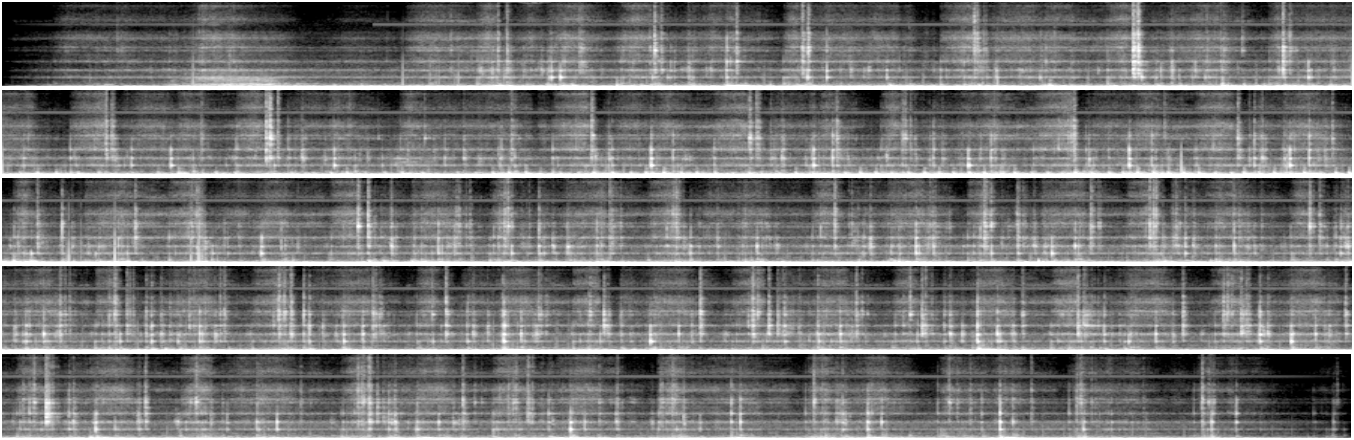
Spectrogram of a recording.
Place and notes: berlin, ohlauer str., waschsalon - normal washing program
normal washing operation, contact mic recording
Berlin, Germany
